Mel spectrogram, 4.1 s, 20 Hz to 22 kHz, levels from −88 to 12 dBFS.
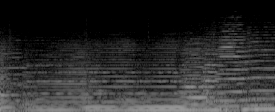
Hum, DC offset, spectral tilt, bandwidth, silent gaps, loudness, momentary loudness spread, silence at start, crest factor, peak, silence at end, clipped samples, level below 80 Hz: none; under 0.1%; -6 dB/octave; 10.5 kHz; none; -35 LUFS; 8 LU; 0 s; 12 dB; -22 dBFS; 0 s; under 0.1%; -40 dBFS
